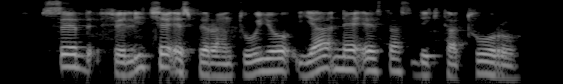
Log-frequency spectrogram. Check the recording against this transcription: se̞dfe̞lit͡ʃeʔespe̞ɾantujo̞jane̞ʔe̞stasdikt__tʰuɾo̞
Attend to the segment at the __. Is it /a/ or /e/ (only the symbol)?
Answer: a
